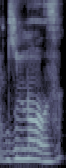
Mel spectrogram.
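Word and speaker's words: guimauve: Um, and they were learning de bomb for candy and also I think it was uh gimmov gim I think is how you say basically these sort of peeps in French.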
